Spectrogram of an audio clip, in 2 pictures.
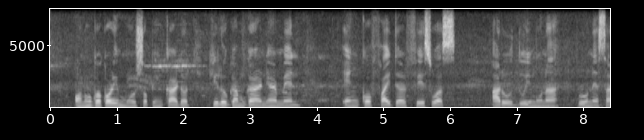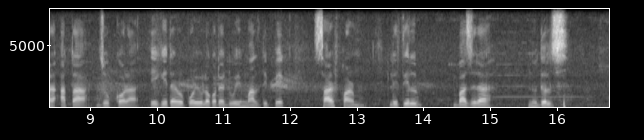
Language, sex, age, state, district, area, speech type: Assamese, male, 18-30, Assam, Kamrup Metropolitan, urban, read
